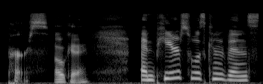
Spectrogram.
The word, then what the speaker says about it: Peirce: Pronounced like Peirce.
